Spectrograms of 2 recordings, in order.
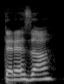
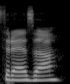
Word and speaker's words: Teresa: As you guys know, my name is Teresa. This is the way, Czech way to pronounce it is Teresa. The American way is Teresa. I'll roll with Teresa, right?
